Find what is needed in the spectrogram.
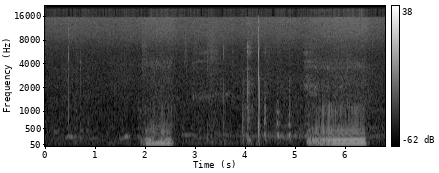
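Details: Sleeping Shar Pei dog: two loud, low, rattling snores about a second each, separated by quieter breathing and faint room noise; snoring.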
